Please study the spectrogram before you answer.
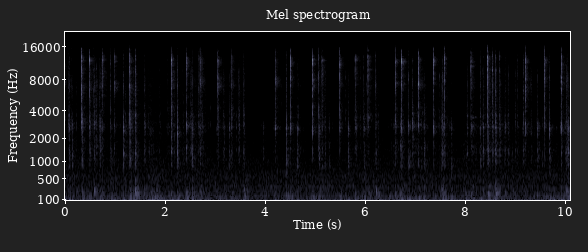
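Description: Fast two-handed fingertip typing on a full-size backlit pink mechanical keyboard with round plastic typewriter-style keycaps and clicky switches. A rapid, steady stream of sharp, bright clicks rides over a low, constant rumble, each keystroke dying away almost instantly.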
